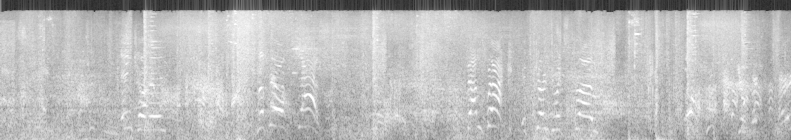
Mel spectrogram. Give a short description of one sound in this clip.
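A blade swings and slashes through the air.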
